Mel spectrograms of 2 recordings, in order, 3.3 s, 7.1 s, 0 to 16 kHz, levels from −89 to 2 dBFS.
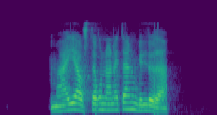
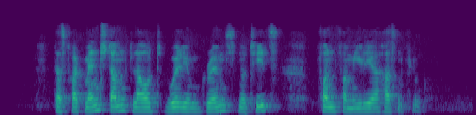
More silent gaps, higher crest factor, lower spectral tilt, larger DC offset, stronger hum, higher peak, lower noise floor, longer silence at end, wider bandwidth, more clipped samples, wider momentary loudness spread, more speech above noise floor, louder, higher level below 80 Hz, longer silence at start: neither; about the same, 16 dB vs 20 dB; first, -5 dB/octave vs -3.5 dB/octave; neither; neither; first, -12 dBFS vs -20 dBFS; first, -86 dBFS vs -75 dBFS; about the same, 0.75 s vs 0.85 s; first, 8 kHz vs 7.2 kHz; neither; second, 9 LU vs 18 LU; first, 61 dB vs 38 dB; first, -26 LUFS vs -37 LUFS; first, -62 dBFS vs -80 dBFS; about the same, 0.75 s vs 0.8 s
